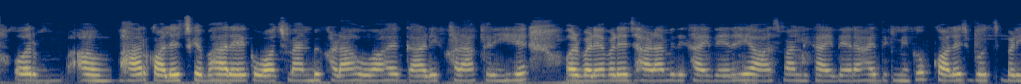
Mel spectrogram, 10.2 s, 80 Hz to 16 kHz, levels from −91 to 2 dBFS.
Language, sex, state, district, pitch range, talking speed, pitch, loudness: Hindi, female, Andhra Pradesh, Anantapur, 235-255 Hz, 210 wpm, 245 Hz, -27 LUFS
